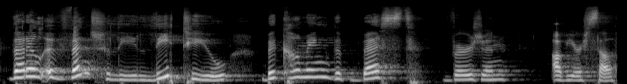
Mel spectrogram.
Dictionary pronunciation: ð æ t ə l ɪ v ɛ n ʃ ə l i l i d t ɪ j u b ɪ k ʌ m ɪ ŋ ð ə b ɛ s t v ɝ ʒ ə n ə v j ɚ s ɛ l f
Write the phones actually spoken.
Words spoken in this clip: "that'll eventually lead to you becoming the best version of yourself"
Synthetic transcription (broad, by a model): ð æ t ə l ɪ v ɛ n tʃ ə l i l i d t ɪ j u b ɪ k ʌ m ɪ ŋ ð ə b ɛ s t v ɝ ʒ ə n ə v j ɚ s ɛ l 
